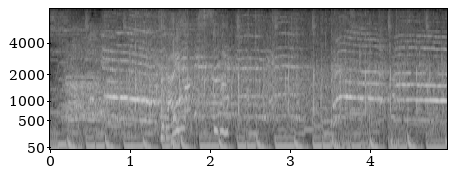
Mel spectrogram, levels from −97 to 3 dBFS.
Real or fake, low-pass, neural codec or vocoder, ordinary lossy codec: real; none; none; none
